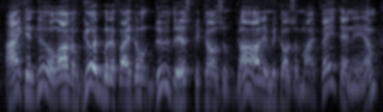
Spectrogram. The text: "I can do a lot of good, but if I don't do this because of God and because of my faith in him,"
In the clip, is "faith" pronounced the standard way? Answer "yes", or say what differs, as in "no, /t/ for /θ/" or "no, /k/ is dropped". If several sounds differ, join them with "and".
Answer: yes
